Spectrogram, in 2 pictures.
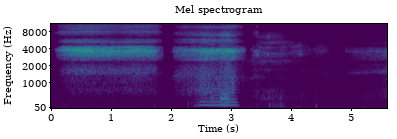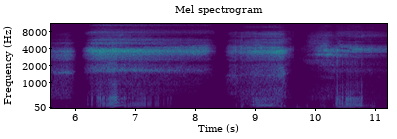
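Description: Loud, harsh, whistling snores repeating in cycles with brief gaps between breaths. Loud snoring.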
